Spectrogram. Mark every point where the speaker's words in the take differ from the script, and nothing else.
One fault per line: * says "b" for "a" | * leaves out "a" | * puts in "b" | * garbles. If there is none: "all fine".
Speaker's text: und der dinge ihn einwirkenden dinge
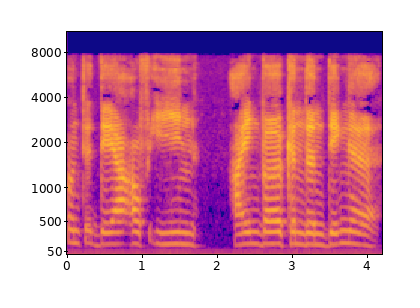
* says "auf" for "dinge"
